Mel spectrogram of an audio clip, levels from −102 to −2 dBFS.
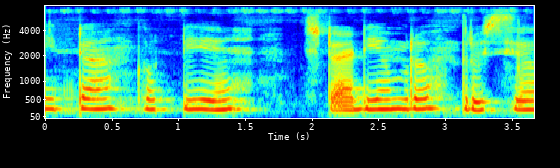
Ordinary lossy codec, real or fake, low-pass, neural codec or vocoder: none; real; 7.2 kHz; none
